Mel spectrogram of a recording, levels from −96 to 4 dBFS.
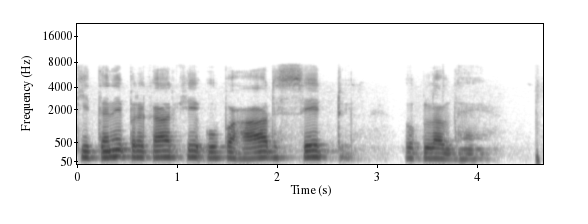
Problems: none marked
